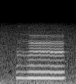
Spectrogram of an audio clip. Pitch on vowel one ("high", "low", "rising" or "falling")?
high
